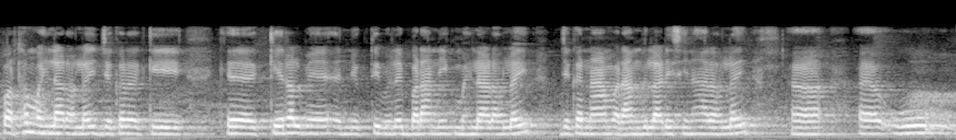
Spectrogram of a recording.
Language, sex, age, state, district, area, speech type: Maithili, male, 18-30, Bihar, Sitamarhi, rural, spontaneous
